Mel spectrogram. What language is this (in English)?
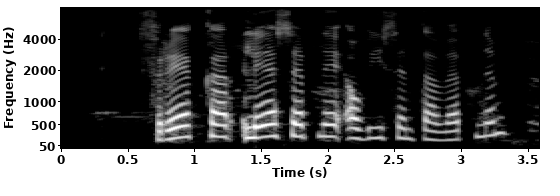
Icelandic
